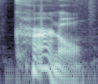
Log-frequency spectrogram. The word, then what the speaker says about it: colonel: It's pronounced kernel, like popcorn kernel.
